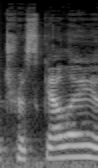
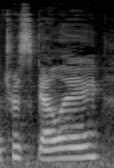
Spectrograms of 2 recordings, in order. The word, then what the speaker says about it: Triskele: The Triskele, or Triskele, you'll hear people pronounce it different ways.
